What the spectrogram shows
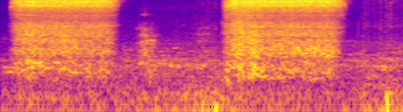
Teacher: তাহলে আমরা যদি উচ্চারণ করি সিন হরফটাকে, প্রথমে মাখরাজ, দ্বিতীয় নাম্বার, এর মধ্যে একটা গুরুত্বপূর্ণ সিফাত হলো, সিনের মধ্যে একটা গুরুত্বপূর্ণ সিফাত হলো হামস, অর্থাৎ শ্বাসের আওয়াজ হবে। তাহলে আমরা জিহ্বার আগাকে সামনের নিচের দুই দাঁতের পেট ও আগার দিকে লাগাবো, এক নাম্বার কাজ।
